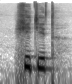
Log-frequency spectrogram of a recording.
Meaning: 1. to catch 2. to catch hold of, to grasp
- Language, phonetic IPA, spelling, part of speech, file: Czech, [ˈxɪcɪt], chytit, verb, Cs-chytit.ogg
